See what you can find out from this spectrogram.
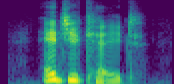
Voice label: "educate", English

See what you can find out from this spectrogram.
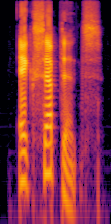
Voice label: "acceptance", English voice

